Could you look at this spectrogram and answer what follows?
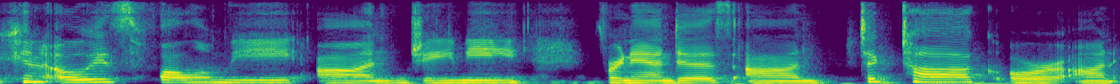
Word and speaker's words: Jhaimy: Especially now with UCLA, that's all Jamie's department, but I'm hoping to learn more about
